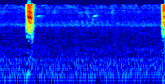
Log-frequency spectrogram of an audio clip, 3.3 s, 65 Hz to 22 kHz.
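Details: Female Double-collared seedeater (coleiro) calling to a male, a call used to stir a caged male into singing. Two short, sharp, high chips, about 2.7 seconds apart, over a quiet background.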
